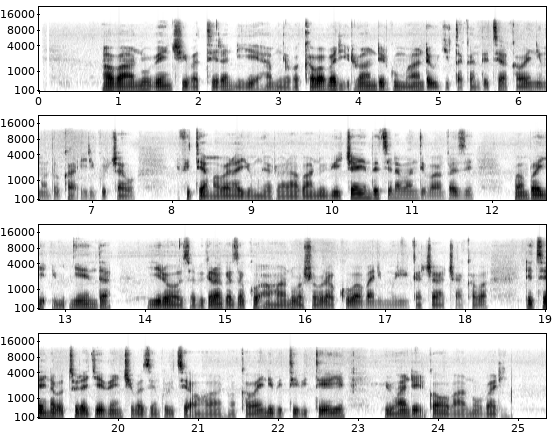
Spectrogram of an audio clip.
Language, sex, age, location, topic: Kinyarwanda, female, 18-24, Kigali, government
